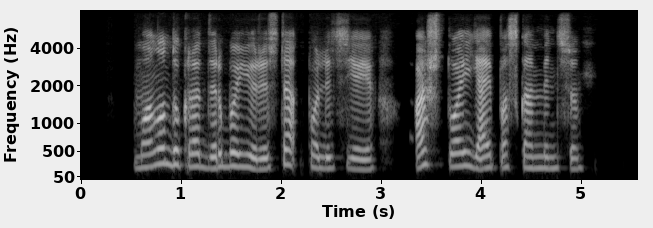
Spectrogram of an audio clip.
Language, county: Lithuanian, Kaunas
